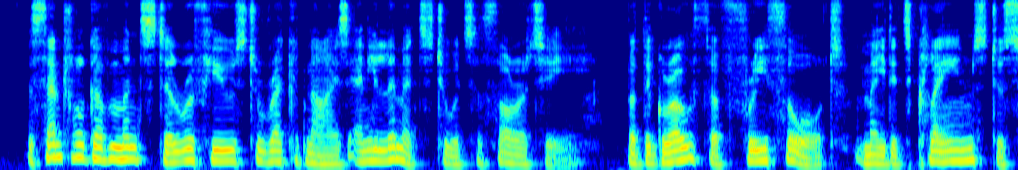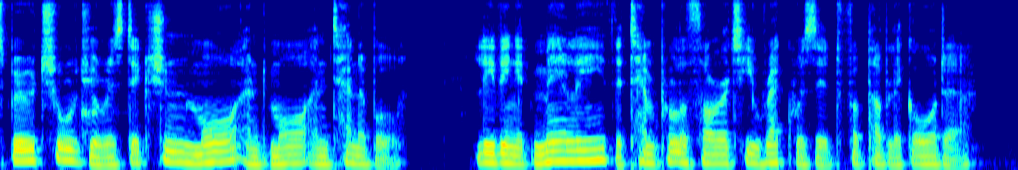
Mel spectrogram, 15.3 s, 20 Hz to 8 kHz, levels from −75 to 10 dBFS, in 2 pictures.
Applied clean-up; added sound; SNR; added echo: none; Bowed string instrument; 20 dB; none.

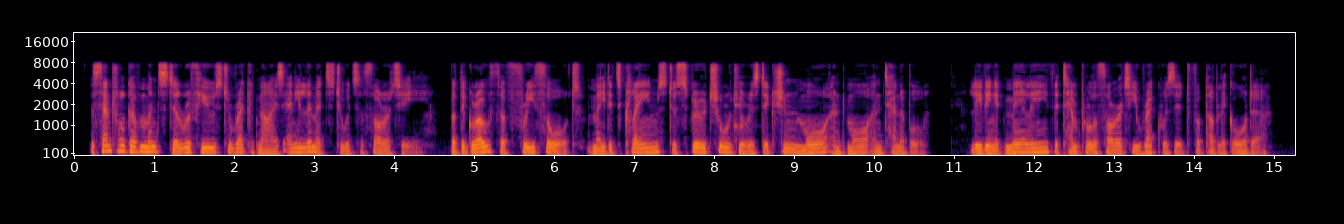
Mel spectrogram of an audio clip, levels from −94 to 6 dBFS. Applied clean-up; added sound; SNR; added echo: neural mask model RNNoise.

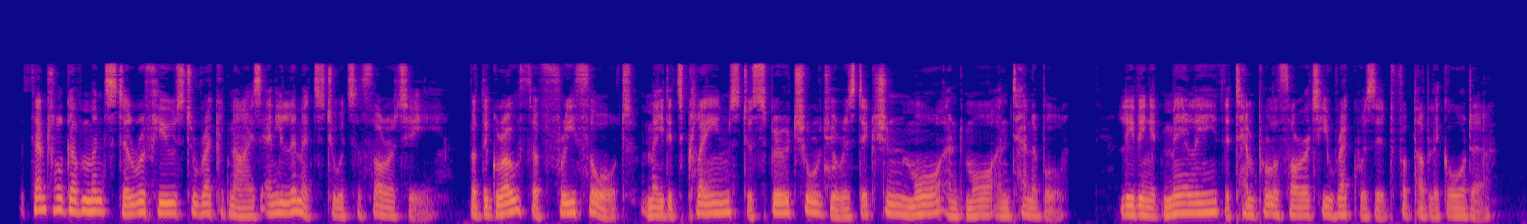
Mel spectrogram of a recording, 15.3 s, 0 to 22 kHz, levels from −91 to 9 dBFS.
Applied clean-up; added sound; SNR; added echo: neural mask model DeepFilterNet 3.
